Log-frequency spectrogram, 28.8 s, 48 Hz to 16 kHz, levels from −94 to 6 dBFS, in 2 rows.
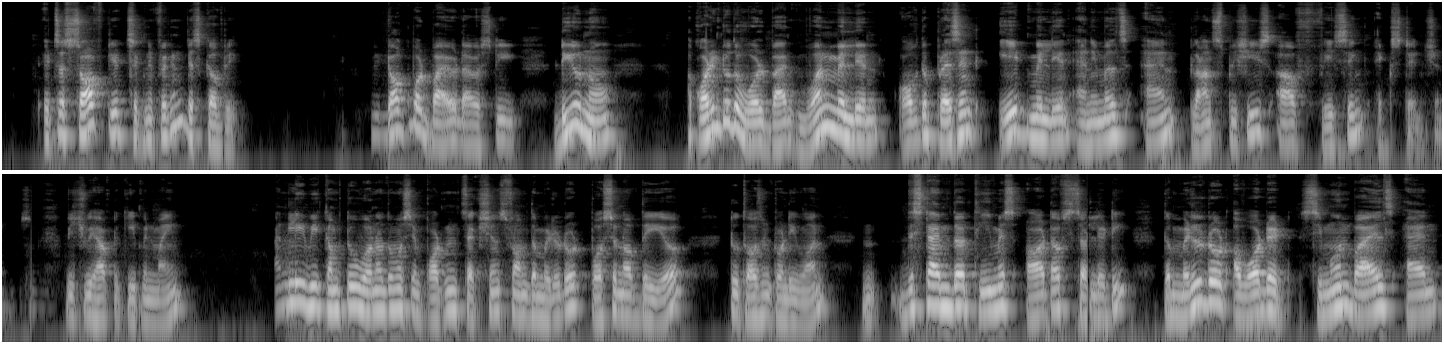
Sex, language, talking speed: male, English, 150 wpm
